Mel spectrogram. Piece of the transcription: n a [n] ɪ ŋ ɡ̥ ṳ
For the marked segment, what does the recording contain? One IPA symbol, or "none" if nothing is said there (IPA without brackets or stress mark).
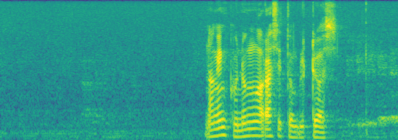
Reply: ŋ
